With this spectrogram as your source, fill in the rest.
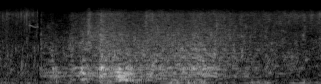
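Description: Water splashes loudly as a net hits the surface.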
